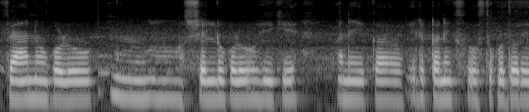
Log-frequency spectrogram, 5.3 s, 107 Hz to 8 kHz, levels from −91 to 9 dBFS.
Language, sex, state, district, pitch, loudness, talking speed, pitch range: Kannada, female, Karnataka, Raichur, 180 Hz, -26 LUFS, 115 wpm, 175-185 Hz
